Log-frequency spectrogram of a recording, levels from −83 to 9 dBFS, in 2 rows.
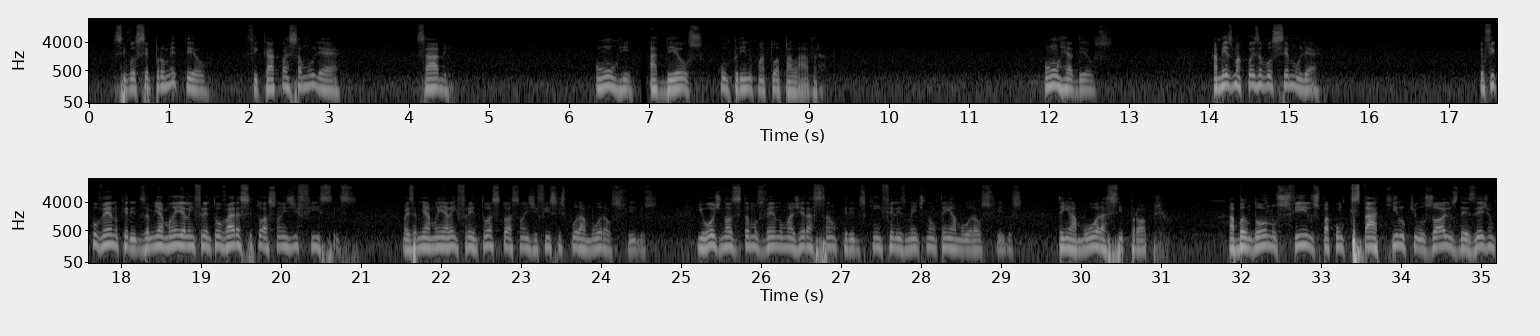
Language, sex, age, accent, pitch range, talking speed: Portuguese, male, 50-69, Brazilian, 130-170 Hz, 135 wpm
